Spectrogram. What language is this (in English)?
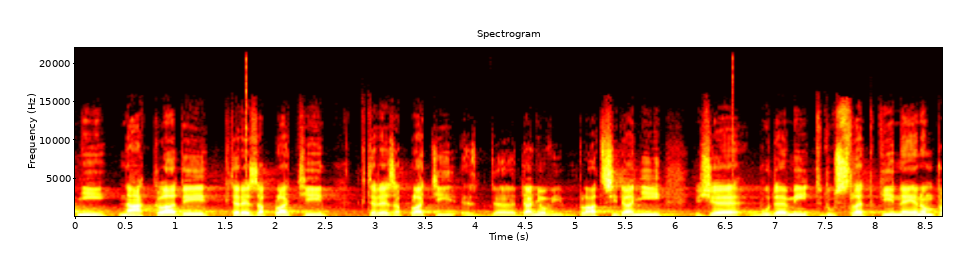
Czech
